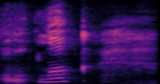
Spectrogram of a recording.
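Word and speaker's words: HauteLook: look I pronounce that hot look but some people pronounce that old look but I like to say hot look because it starts with an H and it's a website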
